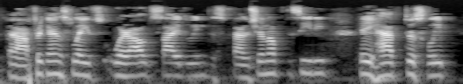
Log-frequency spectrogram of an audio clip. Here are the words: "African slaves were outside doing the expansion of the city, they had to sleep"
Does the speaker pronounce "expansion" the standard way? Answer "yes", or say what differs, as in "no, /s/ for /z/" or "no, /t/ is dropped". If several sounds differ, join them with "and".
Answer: no, /k/ is dropped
